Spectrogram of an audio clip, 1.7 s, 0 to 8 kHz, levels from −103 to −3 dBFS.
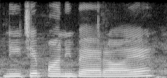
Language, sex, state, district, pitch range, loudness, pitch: Hindi, female, Uttar Pradesh, Shamli, 210-235 Hz, -13 LUFS, 225 Hz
